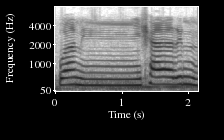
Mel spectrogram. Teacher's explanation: di huruf nun ada tasydid, berarti hukumnya gunnah, ditahan 2 harokat.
